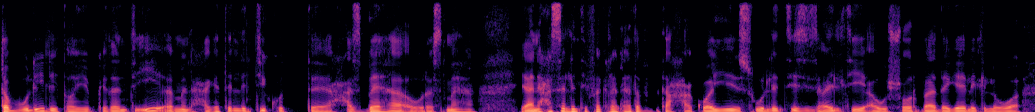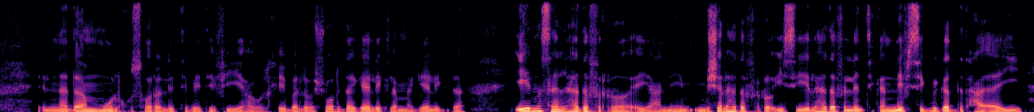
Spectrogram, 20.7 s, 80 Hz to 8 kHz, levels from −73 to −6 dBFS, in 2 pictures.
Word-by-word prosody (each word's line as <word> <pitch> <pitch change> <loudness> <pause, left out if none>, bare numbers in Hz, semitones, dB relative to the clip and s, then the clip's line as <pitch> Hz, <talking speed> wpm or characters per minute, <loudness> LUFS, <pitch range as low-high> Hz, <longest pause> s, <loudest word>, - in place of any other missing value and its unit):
طَب 110 -3 +4
قولي 105 - 0
لي 115 -11 -1
طيب 95 -3 -3
كده 95 0 -2
أنتِ 90 -2 -4
إيه 185 - -1
آآ - - +1
من 100 0 -1
الحاجات 100 +7 -5
اللي 115 0 -1
أنتِ 115 -2 -4
كنت 90 -4 -7 0.4
حاسباها 90 +3 -1
أو 80 0 -4
راسماها، 90 +3 -3 0.5
يعني 95 +3 +4
حاسّة 145 +9 0
اللي 160 -2 +1
أنتِ 160 - -4
فاكرة 130 -1 -2
الهدف 105 -1 -3
بتاعها 95 -1 -5
كويس 95 +1 0
واللي 90 +4 +1
أنتِ 115 - -6
زعلتِ 100 -1 -3
أو 85 -2 -1
الشعور 90 +3 -3
بقى 95 -2 0
ده 90 +1 -1
جالِك 90 0 0
اللي 80 +1 -4
هو 85 0 -2 0.6
الندم 100 -5 +3
والخسارة 95 +2 0
اللي 85 0 -2
أنتِ 85 - -9
بقيتِ 80 0 -5
فيها 85 +2 -3
والخيبة، 85 +2 -4
اللي 85 - -2
هو - - -3
الشعور 160 +1 -3
ده 130 -2 0
جالِك 120 -5 +1
لمّا 85 -2 -2
جالِك 95 +2 -1
ده 90 0 -4 0.5
إيه 180 - +10
مثلًا 170 -4 +5
الهدف 115 +1 +4
الر 85 -3 -2
يعني 80 -1 -1
مش 130 - +2
الهدف 155 - +2
الرئيسي، 110 +4 +1
الهدف 145 +7 +3
اللي 115 +1 +5
أنت 125 - -3
كان 100 -2 +3
نِفْسِك 125 -4 +5
بجد 105 +5 +2
تحققيه 95 +10 0
95 Hz, 185 wpm, -24 LUFS, 90-110 Hz, 0.6 s, إيه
